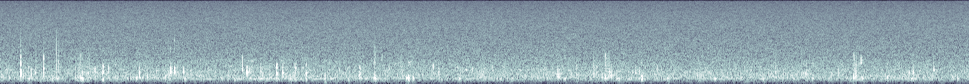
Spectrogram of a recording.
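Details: Stomach growling after drinking water: irregular soft gurgles and bubbling pops over a low hiss; bowel sounds (borborygmi).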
